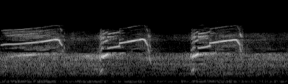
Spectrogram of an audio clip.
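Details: Three drawn-out whistled calls, each climbing gradually then dropping abruptly, about one per second, from a six-month-old female bald eagle calling for breakfast from her nest tree by a pond, Southwest Florida, 4 October 2020, with steady hiss behind.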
